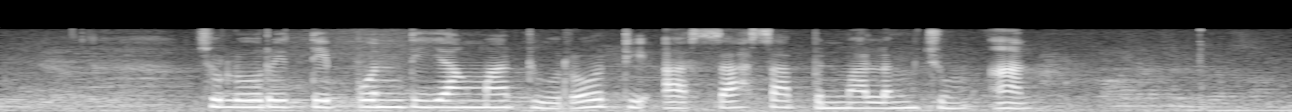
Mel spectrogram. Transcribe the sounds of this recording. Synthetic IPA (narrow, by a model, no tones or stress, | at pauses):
t͡ʃuluɾit̪ipʊnt̪ijaŋmaɖ̥ṳɾɔd̪̥i̤ʔasahsab̥ə̤nmaləmd̥ʒ̥ṳmʔat̪̚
